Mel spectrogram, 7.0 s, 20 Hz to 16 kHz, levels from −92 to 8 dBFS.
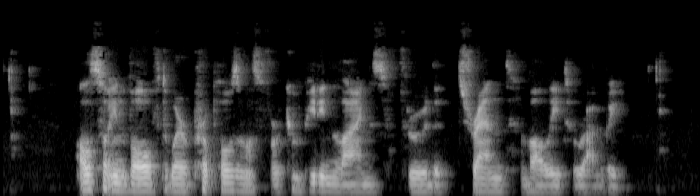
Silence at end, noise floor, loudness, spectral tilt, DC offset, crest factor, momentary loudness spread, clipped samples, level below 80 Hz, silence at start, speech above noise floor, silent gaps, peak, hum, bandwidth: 0.8 s; -61 dBFS; -23 LUFS; -5 dB/octave; under 0.1%; 22 dB; 13 LU; under 0.1%; -52 dBFS; 0.1 s; 39 dB; none; -2 dBFS; none; 7.4 kHz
